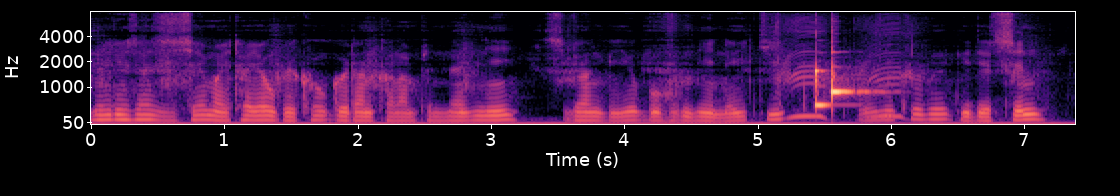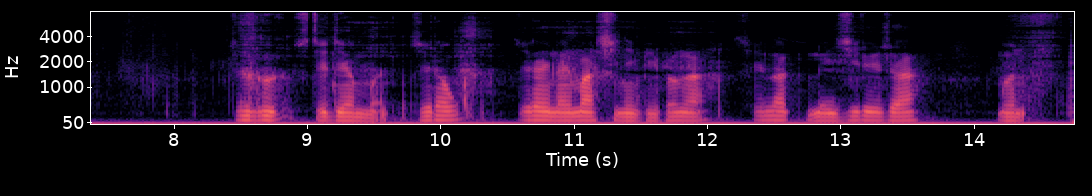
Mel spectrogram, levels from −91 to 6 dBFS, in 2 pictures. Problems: background sounds at intervals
